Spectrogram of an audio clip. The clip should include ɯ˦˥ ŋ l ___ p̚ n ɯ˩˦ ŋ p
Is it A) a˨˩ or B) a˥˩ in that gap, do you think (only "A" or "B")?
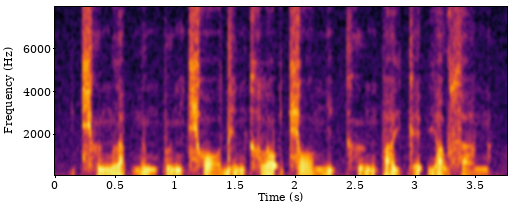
A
